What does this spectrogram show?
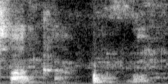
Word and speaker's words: Saka: soccer it's okay yeah he he's pronounced Saka sucker to me and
